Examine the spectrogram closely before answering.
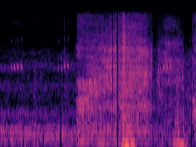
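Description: A zombie growls hoarsely close by.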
